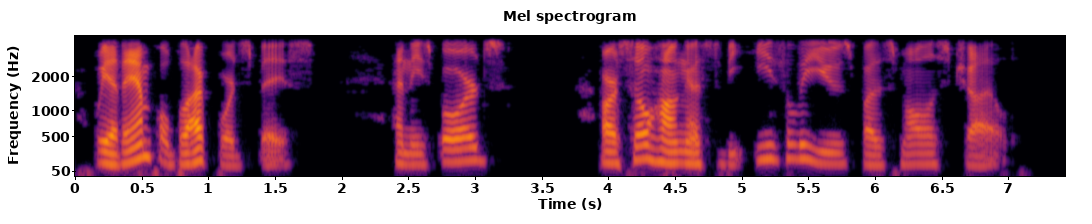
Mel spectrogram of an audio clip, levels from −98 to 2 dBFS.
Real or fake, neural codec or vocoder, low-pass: real; none; 3.6 kHz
